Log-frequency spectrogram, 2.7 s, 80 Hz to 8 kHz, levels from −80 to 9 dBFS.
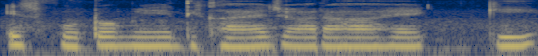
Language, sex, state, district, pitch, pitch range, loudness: Hindi, female, Rajasthan, Bikaner, 190 Hz, 185-195 Hz, -20 LUFS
